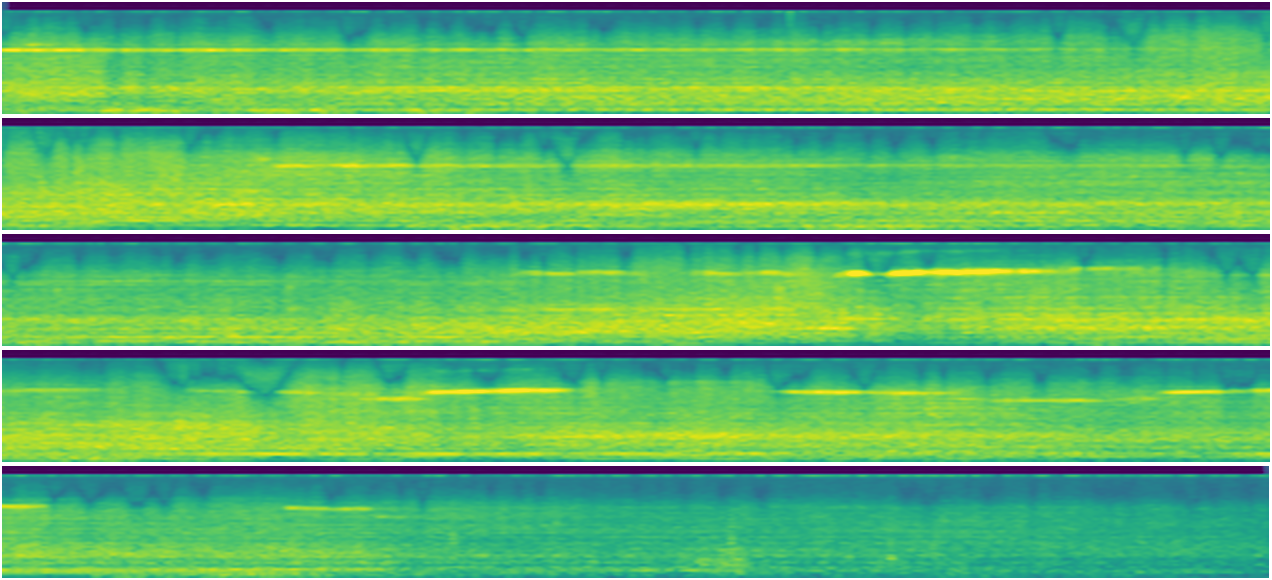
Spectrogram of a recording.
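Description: Armoured personnel carrier engine and running gear, heard loud and steady from close by as the vehicle moves, with a string of short high-pitched squeaks about halfway through. The noise fades near the end.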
